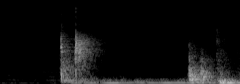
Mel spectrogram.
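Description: A pool cue strikes the cue ball about half a second in with a sharp click, followed by a low rumble of balls rolling on the table's cloth and another sharp ball clack with a few smaller knocks near the end.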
